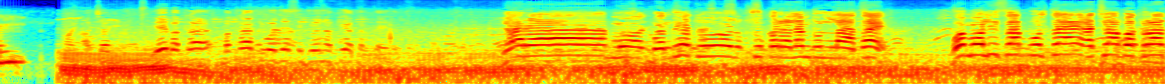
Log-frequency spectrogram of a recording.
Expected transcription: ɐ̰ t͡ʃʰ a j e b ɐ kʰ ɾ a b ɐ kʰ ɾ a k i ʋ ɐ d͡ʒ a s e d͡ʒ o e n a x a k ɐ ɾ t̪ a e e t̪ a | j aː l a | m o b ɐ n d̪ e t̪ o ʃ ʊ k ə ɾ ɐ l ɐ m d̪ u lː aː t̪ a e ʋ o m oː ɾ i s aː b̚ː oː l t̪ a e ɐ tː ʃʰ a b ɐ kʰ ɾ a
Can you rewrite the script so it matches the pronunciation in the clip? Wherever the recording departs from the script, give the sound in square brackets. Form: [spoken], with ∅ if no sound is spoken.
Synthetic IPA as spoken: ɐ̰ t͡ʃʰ a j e b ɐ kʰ ɾ a b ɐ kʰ ɾ a k i ʋ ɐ d͡ʒ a s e d͡ʒ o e n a [k] a k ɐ ɾ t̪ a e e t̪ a | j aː [ɾ] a | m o b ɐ n d̪ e t̪ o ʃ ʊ k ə ɾ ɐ l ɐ m d̪ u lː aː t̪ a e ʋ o m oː [l] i s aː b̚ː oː l t̪ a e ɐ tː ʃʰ a b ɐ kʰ ɾ a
